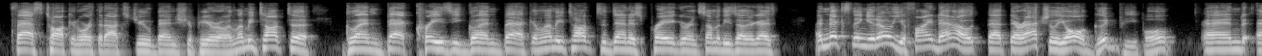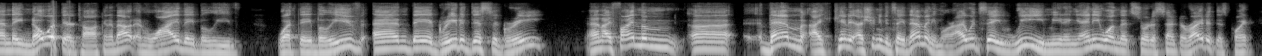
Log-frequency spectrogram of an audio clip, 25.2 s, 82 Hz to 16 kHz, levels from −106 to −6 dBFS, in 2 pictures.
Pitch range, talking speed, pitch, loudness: 130-175 Hz, 215 wpm, 150 Hz, -27 LUFS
